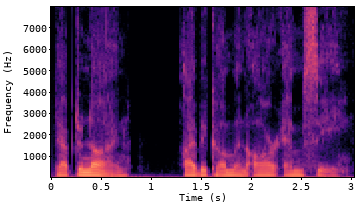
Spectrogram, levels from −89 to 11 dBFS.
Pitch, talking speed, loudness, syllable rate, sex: 105 Hz, 140 wpm, -18 LUFS, 4.6 syllables/s, male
